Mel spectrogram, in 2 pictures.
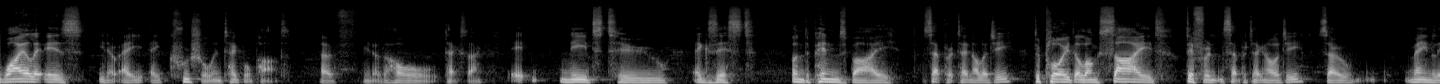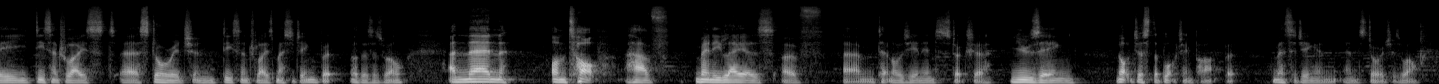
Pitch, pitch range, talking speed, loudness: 100 Hz, 90-110 Hz, 140 wpm, -23 LUFS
